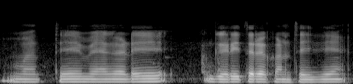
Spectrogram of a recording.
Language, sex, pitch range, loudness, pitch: Kannada, male, 120-125 Hz, -20 LUFS, 120 Hz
